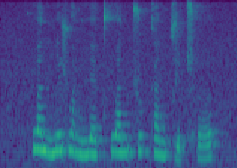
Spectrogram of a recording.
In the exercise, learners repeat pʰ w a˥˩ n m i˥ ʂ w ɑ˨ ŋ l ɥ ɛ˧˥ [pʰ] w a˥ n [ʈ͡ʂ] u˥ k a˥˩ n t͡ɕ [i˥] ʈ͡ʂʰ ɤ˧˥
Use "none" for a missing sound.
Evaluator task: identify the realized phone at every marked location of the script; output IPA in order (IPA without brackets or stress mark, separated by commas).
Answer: t̪ʰ, ʈ͡ʂ, ḭ˨˩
